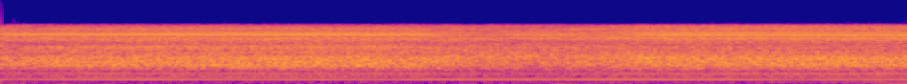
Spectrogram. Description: Fixing and cleaning brushes in sewing machine motor After running for awhile the brushes seated better and sparked Less Also a small amount of Sparks are normal same as in a drill Etc . It should not be more than what it looked like when I was done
